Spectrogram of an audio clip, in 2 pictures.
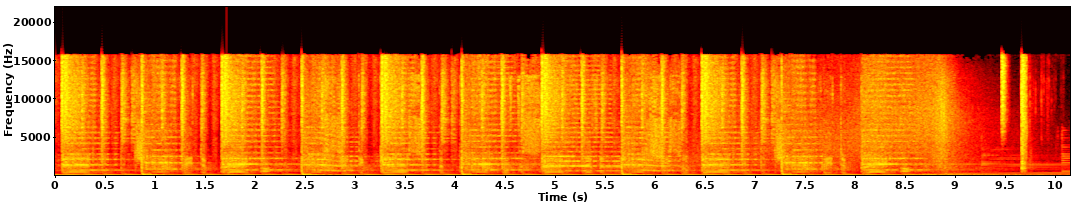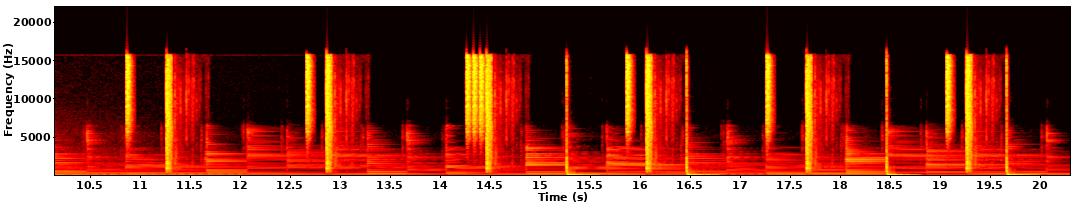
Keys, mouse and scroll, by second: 1.9-2.3 alt+scroll down 1, 4.6-10.9 drag, 10.9 ctrl+0, 11.6 v, 12.8 click.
